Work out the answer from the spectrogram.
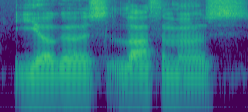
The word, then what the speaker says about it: Yorgos Lanthimos: They also released Yorgos Lanthimos. I believe that's how you pronounce his name.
